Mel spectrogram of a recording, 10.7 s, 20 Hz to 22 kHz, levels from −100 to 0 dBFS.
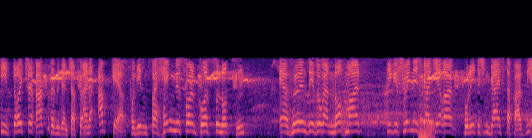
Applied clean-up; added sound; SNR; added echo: none; Burping, eructation + Bird; 3 dB; none.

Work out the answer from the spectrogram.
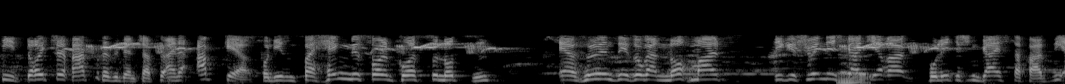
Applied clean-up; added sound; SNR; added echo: classical method log-MMSE.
